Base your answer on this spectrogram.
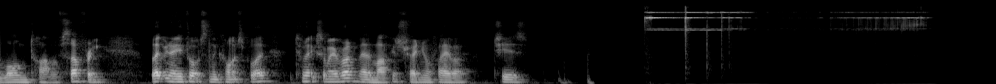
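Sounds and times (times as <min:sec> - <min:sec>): high metallic jingle: 0:06.5 - 0:09.4.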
